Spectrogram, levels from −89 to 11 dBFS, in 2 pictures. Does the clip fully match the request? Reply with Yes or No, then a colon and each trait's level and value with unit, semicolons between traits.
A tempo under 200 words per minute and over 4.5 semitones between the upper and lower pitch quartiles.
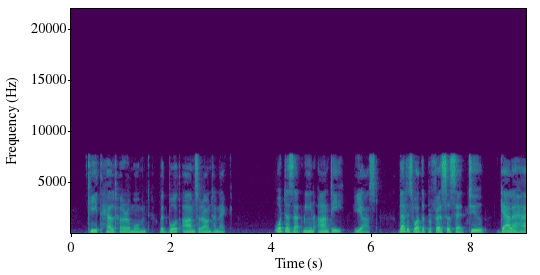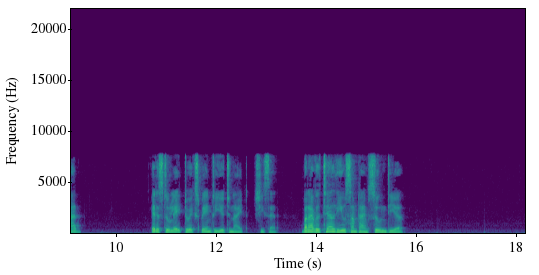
Yes: average, 150 wpm; average, 4.9 semitones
